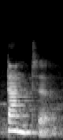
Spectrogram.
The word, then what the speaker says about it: Tante: Kemudian tante, bukan tante. Jadi penekanannya di tant, di tant.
